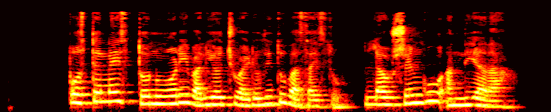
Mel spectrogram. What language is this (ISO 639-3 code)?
eus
